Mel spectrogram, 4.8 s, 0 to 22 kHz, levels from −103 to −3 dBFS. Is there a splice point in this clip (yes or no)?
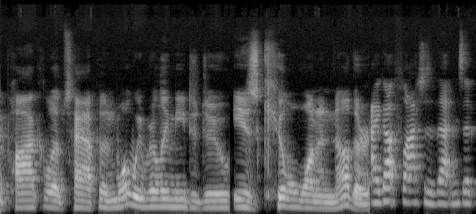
yes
